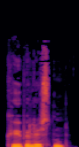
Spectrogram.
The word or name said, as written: købelysten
